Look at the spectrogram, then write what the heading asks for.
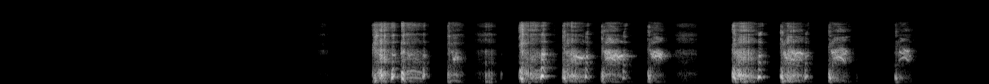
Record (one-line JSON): {"cough_length": "9.9 s", "cough_amplitude": 28378, "cough_signal_mean_std_ratio": 0.38, "survey_phase": "beta (2021-08-13 to 2022-03-07)", "age": "45-64", "gender": "Female", "wearing_mask": "No", "symptom_cough_any": true, "symptom_new_continuous_cough": true, "symptom_runny_or_blocked_nose": true, "symptom_shortness_of_breath": true, "symptom_sore_throat": true, "symptom_diarrhoea": true, "symptom_fatigue": true, "symptom_fever_high_temperature": true, "symptom_headache": true, "symptom_onset": "3 days", "smoker_status": "Ex-smoker", "respiratory_condition_asthma": false, "respiratory_condition_other": false, "recruitment_source": "Test and Trace", "submission_delay": "1 day", "covid_test_result": "Positive", "covid_test_method": "RT-qPCR", "covid_ct_value": 21.9, "covid_ct_gene": "ORF1ab gene"}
